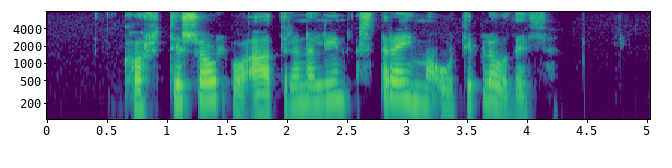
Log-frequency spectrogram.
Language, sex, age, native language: Icelandic, female, 40-49, Icelandic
